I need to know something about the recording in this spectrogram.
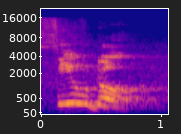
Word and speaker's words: pseudo: এই ধরনের রিয়াকশন গুলোকে আমরা বলি সিউডো পি এসই ইউডিও সিউডো first order reaction. এটাকে আমরা বলি সিউডো ফাস্ট অর্ডার রিয়াকশন। যেখানে পিটা তোমার সাইলেন্ট থাকে।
